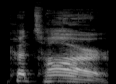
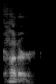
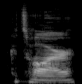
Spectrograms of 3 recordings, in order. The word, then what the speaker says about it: Qatar: anyways predictions for Kar Qatar or as some weirdos say cutter um is interesting I heard a couple people that can't pronounce it so they could say cutter I don't know why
